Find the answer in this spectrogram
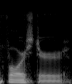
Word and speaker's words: Forster: make a quick correction it was not William forer it was Robert Forster for for Jackie Brown my apologies on getting Mr forer's name wrong Forster man Love Hurts is the movie Love Hurts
